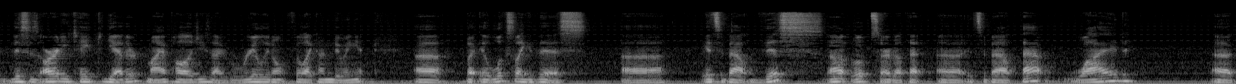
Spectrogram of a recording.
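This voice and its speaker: A young man giving a casual, unscripted tutorial to a webcam in a small room, in a hesitant, apologetic, self-deprecating manner. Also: a little mellow. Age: young adult. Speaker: DIY video maker giving a tutorial. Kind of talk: casual unscripted how-to talk. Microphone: built-in webcam at desk distance. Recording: noisy low-grade webcam microphone.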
